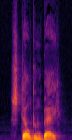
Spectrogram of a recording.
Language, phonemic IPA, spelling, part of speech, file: Dutch, /ˈstɛldə(n) ˈbɛi/, stelden bij, verb, Nl-stelden bij.ogg
- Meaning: inflection of bijstellen: 1. plural past indicative 2. plural past subjunctive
